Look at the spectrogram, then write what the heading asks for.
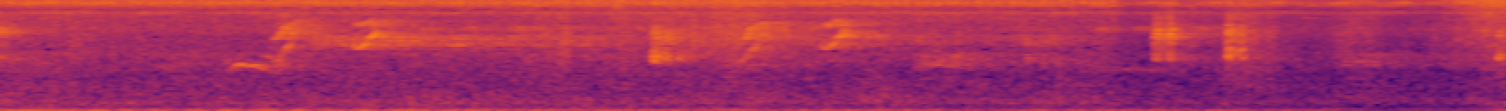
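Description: Outdoor ambience: a bird calling in a run of short rising chirps over a steady low hum and a high hiss, which fade out about two-thirds of the way through, followed by a few short faint clicks.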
